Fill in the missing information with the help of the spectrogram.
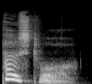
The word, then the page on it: postwar: British English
